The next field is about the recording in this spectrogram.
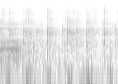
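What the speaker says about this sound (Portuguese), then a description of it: "Palmas pra ele." Steady rhythmic hand clapping for a singer at a live charity event, with talk over it.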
